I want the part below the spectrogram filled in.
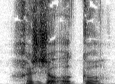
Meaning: carefully, slowly, cautiously
- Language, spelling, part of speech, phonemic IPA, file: Navajo, hazhóʼógo, adverb, /hɑ̀ʒóʔókò/, Nv-hazhóʼógo.ogg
